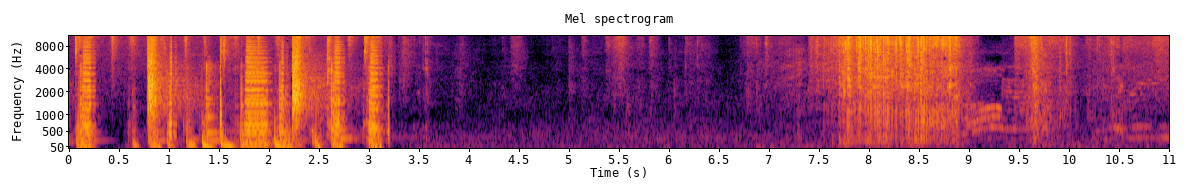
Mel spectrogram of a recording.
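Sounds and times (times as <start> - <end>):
plastic film tearing and rustling: 7.4 - 11.0.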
